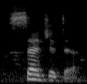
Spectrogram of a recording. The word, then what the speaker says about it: Sajda: He said her name is pronounced Sajida. So he said Sajida.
